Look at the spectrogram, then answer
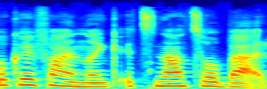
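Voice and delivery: ordinary talk

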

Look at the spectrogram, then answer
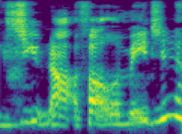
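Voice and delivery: joking tone. Retelling what you asked people you took a photo with, retelling a joking remark. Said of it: "I jokingly said".

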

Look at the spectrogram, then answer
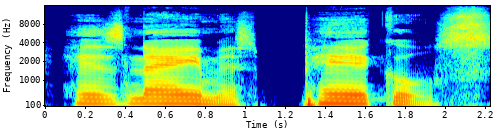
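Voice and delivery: gentle, mild-mannered delivery. Retelling how a man told them his dog's name, imitating a soft-spoken man. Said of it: "the way that he said it was just so soft".

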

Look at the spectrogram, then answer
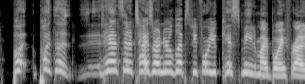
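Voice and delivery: very high-pitched, shrill, demanding scream. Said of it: "literally screaming at people".

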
